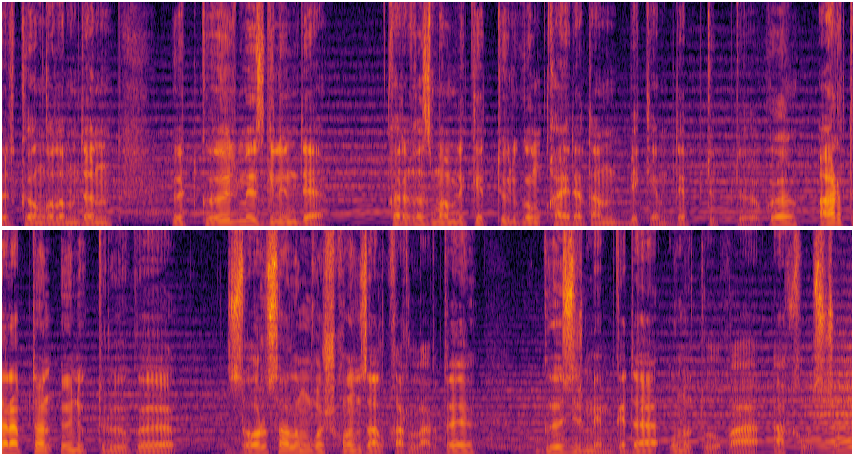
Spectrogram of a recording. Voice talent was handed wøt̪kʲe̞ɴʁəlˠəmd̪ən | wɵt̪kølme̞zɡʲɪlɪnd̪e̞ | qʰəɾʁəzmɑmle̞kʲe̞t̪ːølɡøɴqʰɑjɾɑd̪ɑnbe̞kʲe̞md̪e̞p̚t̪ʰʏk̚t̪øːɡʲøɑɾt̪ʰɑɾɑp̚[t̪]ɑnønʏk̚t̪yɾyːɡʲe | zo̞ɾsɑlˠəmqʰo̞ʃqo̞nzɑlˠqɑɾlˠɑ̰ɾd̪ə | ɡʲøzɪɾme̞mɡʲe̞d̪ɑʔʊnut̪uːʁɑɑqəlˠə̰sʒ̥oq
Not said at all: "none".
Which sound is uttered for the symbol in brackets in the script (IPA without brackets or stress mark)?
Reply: t̪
